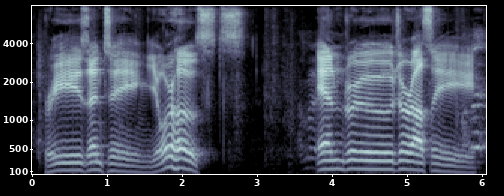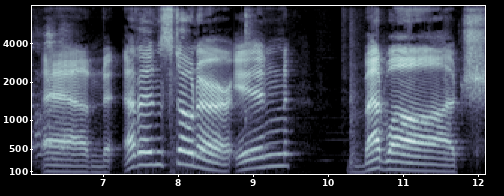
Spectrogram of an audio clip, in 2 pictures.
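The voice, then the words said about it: Radio announcer voice. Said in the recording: “This is my radio voice.”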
